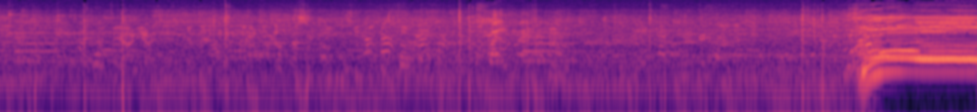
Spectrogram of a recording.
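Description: A crowd of young people calls out in the distance outdoors.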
